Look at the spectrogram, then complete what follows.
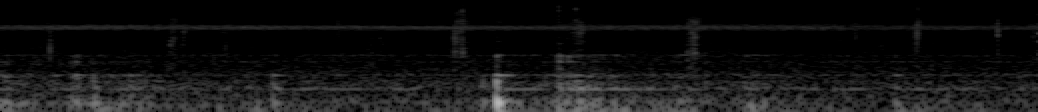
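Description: Insects in the woods keep up a steady high-pitched drone. Low bumps and rustles from handling the camera run underneath it, with a sharper knock about three seconds in.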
